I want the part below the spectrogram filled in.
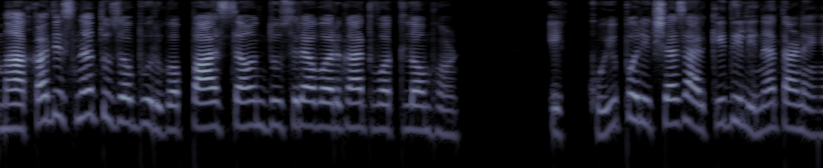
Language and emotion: Goan Konkani, sad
